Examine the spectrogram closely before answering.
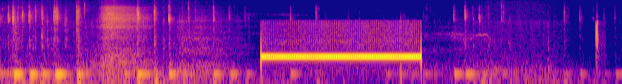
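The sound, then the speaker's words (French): A steady telephone dial tone sounds as a number is about to be dialed. It holds at one even pitch for about two seconds, with scattered soft clicks like keyboard taps before and after. “On compose à l'instant.”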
